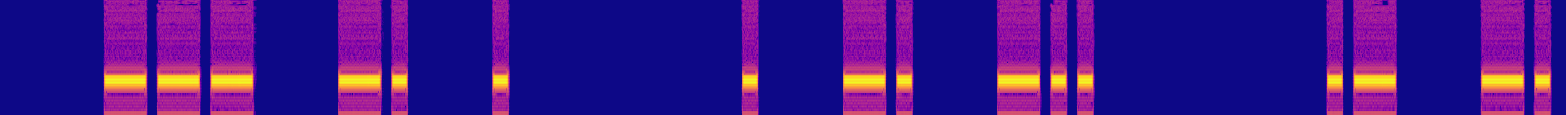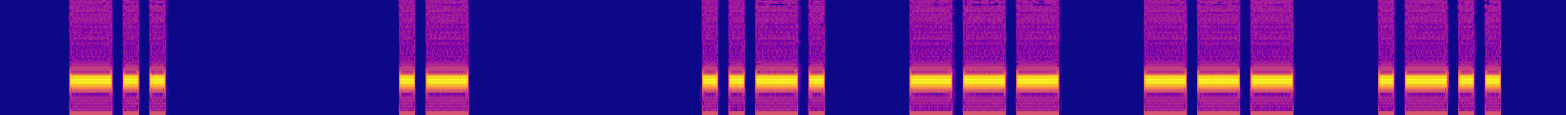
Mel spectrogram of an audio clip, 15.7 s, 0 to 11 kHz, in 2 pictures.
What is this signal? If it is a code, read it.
Morse code, heard as a keyed tone, about 18 wpm, spaced as for 12 wpm, 1000 Hz. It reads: ONE END AND A FOOL
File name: qotdfiles / 12wpm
